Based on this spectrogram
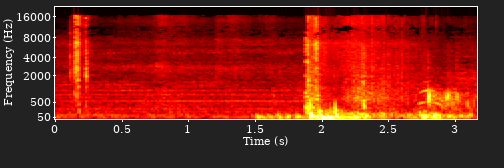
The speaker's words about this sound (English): this is a dragon's breath out of a 410 Henry lever action that burns at 5,000 degrees, and we're going to light this thing up.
